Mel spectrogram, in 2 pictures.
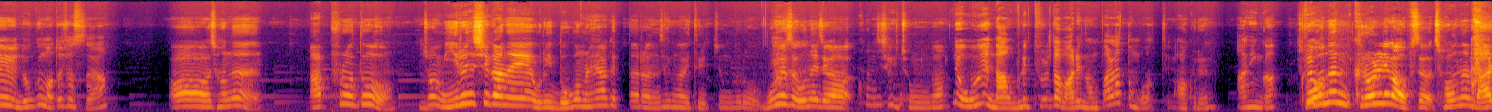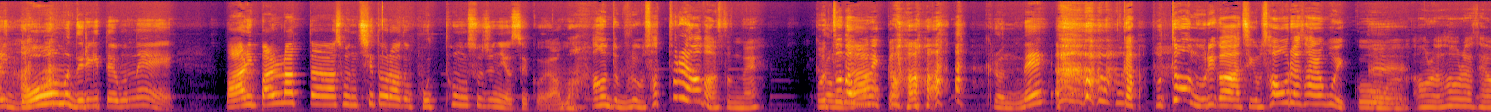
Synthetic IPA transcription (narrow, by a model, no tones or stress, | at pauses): nenoɡɯmʌdʌɕ̬ʰʌs͈ʌjo | ʌt͡ɕʌnɯn | apʰɯɾodot͡ɕ͈omiɾɯnɕʰiɡane̞uɾinoɡɯmɯɭhe̞ɦaɡe̞t̚t͈aɾanɯnsʰe̞ŋɡaɡitɯɭt͡ɕ͈ʌŋdoɾomoɾesʰʌonɯɭt͡ɕe̞ɡakʰʌnd͡ʑiɕʰet͡ɕʌŋuɡaɯndeonɯɭnauɾituɭdamaɾinʌmup͈aɭːat̚t͈ʌnɡʌk͈atʰejoakɯɾe̞jo | aɲiŋɡa | ʌnɯnkɯɾʌnːiɡaʌp̚s͈ʌjot͡ɕʌnɯnmaɾinʌmunɯɾiɡit͈e̞mune̞ | maɾip͈aɭːat̚t͈asʰont͡ɕʰidʌɾadopotʰoŋsʰud͡ʑuɲiʌs͈ɯɭk͈ʌḛoa̰maakɯɾʌnde̞uɾisʰatʰɯɾɯɭhadoans͈ʌnːe̞ | kʌt͡ɕ͈ʌdaoɲik͈a | kɯɾʌnde | k͈apotʰoŋɯnuɾiɡat͡ɕiɡɯmsʰauɾesʰaɭɡoik̚k͈oauɾesʰʌuɾes̬ʰejo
